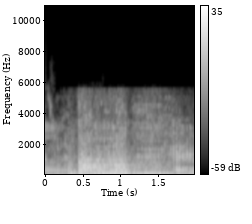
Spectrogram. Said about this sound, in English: My god, that tiger's mauling you.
